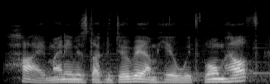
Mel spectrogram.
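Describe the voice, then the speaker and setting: A man from Zimbabwe, a podiatrist, introducing himself earnestly, with frequent pauses and fillers. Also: lowish voice. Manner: earnest, hesitant, many fillers. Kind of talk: introductory clip to camera. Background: soft guitar music.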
